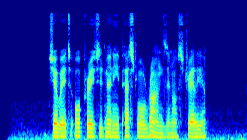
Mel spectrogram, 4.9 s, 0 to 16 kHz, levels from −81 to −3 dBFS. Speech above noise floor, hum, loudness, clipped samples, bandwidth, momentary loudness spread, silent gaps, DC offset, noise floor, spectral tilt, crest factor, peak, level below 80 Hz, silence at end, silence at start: 24 dB; none; -30 LUFS; under 0.1%; 11.5 kHz; 7 LU; none; under 0.1%; -54 dBFS; -5.5 dB/octave; 22 dB; -10 dBFS; -50 dBFS; 0 s; 0.35 s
